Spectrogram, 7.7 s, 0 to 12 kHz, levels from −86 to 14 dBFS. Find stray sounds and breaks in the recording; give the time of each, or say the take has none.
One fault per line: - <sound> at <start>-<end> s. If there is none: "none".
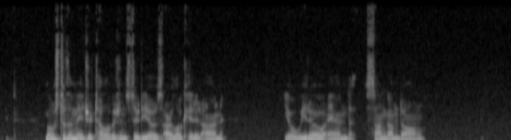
none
